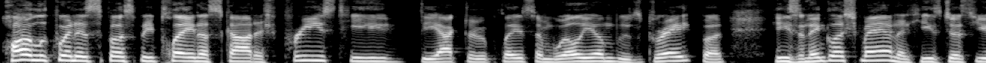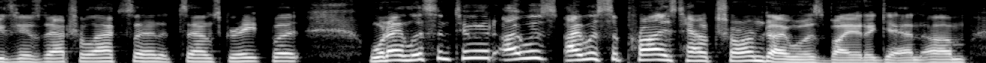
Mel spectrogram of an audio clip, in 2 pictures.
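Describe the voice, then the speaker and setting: A man's voice: on the high side, animated, fairly quick, clear, resonant tone, no echo, studio quality. A man casually chatting as he introduces an audio drama as its host. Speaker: podcast host, drama producer.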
